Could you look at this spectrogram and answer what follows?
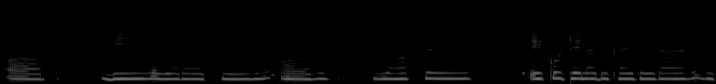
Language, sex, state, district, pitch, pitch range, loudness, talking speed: Hindi, female, Uttar Pradesh, Etah, 255 Hz, 250-265 Hz, -50 LUFS, 160 wpm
